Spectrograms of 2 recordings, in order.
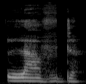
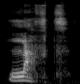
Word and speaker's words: laughed: So when ed comes after them, it is pronounced as t. For example, laughed, not laughed. Laughed, I laughed at him.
